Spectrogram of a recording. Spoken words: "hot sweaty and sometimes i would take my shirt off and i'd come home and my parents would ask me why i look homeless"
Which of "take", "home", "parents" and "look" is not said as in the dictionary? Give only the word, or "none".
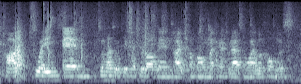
home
